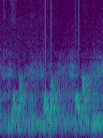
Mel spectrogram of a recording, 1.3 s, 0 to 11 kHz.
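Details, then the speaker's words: Fetal Doppler at 13 weeks of pregnancy during an ultrasound exam: rapid, regular whooshing heartbeat pulses at 154 beats per minute, a normal fetal heartbeat. "ببین، من قلب بچه را اینجا نشان می دهم به ضربان قلب کودک در اینجا توجه کنید"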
